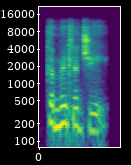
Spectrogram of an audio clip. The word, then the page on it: comitadji: Indian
